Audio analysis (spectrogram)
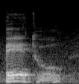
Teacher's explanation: there's not an h sound but it's more just like a long o sound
